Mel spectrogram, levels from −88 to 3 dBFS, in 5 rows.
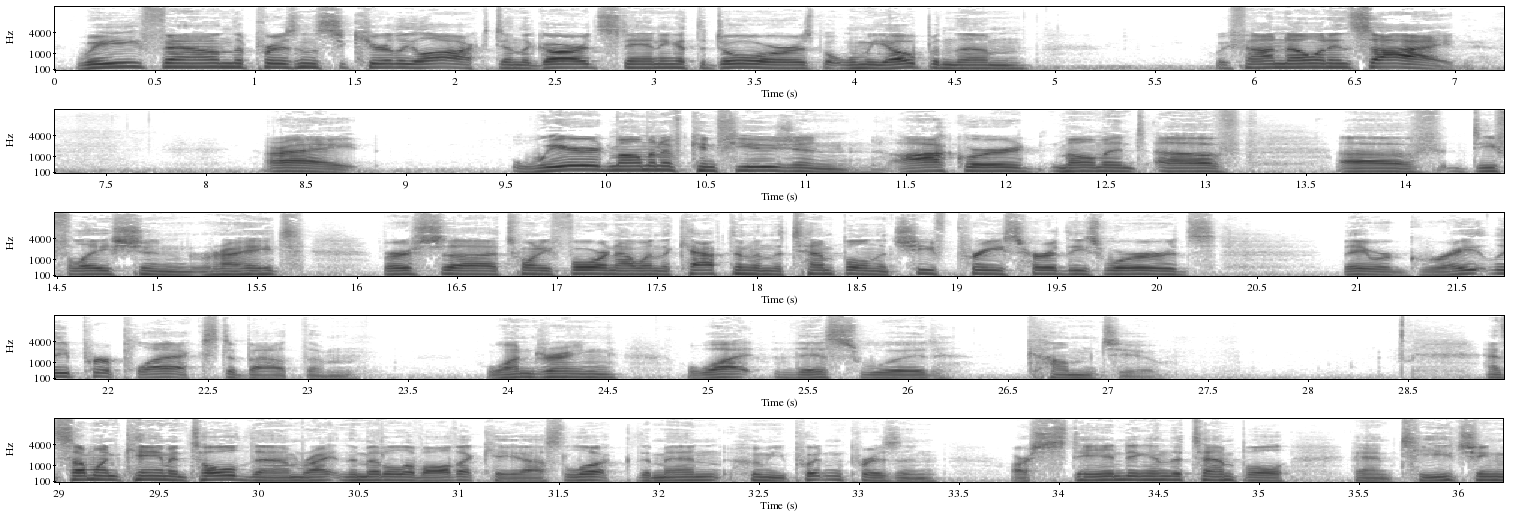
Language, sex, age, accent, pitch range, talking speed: English, male, 40-59, American, 115-155 Hz, 155 wpm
